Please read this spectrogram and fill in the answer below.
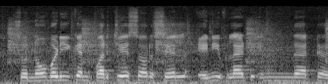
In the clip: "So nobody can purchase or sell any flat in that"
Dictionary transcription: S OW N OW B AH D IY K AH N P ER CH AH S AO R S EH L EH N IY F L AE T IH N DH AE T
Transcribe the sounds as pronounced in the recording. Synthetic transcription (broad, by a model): S OW N OW B AH D IY K AH N P ER CH AH S AO R S EH L EH N IY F L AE T IH N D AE T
